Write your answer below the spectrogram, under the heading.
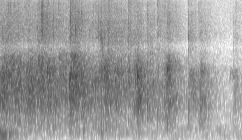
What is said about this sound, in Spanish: Este aplauso estuvo muy bajito, si se lo vas a dar a él, dáselo con fuerza. al Dios Todopoderoso es el que estamos aplaudiendo en este día.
